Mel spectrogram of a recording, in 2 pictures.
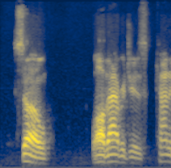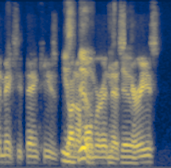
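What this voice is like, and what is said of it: Hoarse, fading voice. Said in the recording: “lose my voice”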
